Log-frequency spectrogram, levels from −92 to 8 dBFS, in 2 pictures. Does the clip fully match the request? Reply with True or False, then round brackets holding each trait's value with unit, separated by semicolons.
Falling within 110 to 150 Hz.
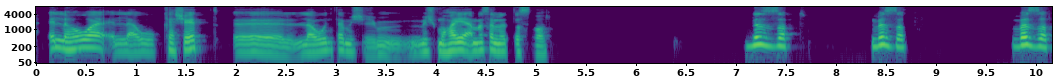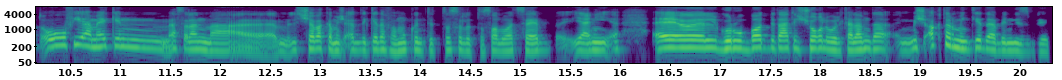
False (160 Hz)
